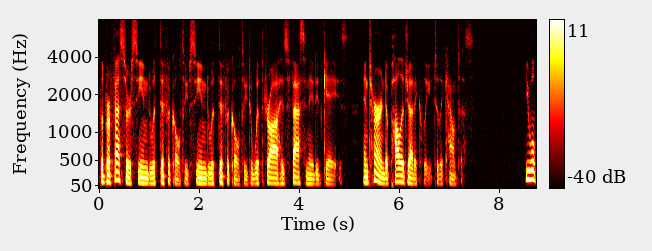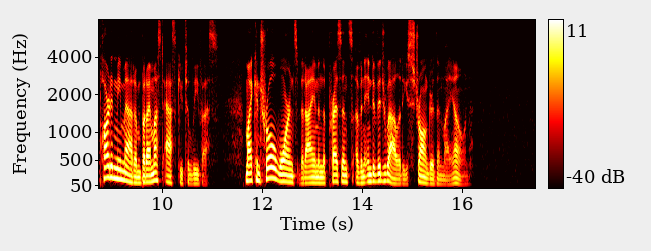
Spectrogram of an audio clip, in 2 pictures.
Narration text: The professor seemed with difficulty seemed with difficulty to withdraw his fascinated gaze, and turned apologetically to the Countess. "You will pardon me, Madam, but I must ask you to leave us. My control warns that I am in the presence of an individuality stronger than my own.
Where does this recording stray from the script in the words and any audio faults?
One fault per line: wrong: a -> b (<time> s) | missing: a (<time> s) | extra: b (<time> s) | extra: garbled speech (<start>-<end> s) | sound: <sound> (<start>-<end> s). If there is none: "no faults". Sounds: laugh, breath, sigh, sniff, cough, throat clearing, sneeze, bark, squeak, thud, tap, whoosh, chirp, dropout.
no faults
